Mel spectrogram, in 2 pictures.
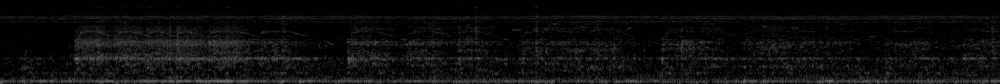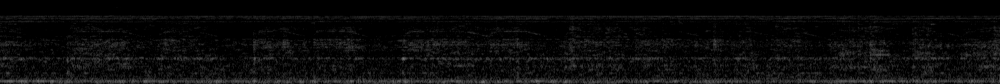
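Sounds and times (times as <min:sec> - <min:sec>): electric hedge trimmer running: 0:00.7 - 0:20.0.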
